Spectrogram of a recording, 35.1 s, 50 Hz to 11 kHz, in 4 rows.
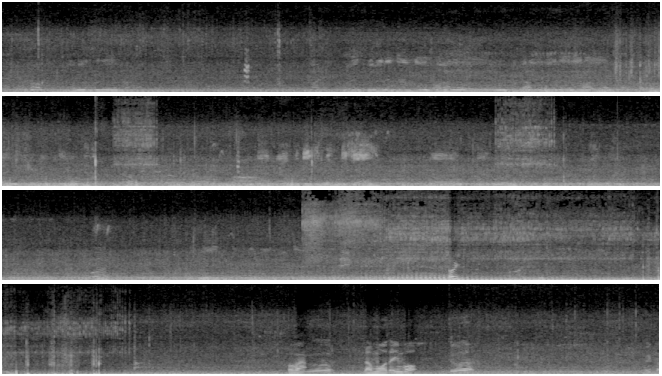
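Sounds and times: bicycle tyre rolling on tarmac: 0.0 - 35.0
wind buffeting: 0.0 - 35.0
faint voices: 4.0 - 17.2.

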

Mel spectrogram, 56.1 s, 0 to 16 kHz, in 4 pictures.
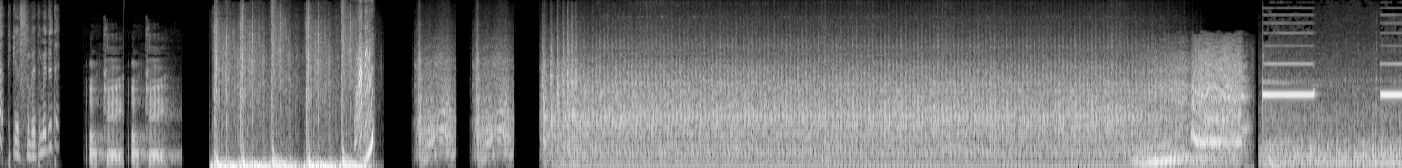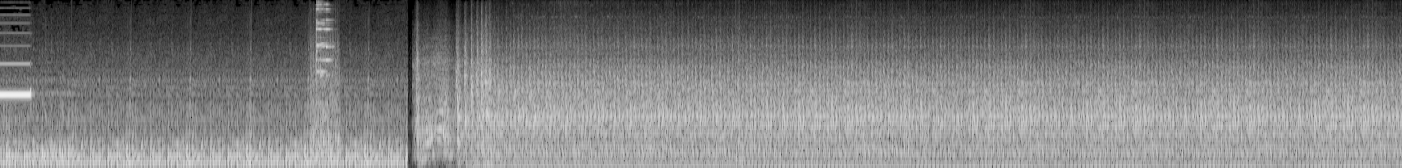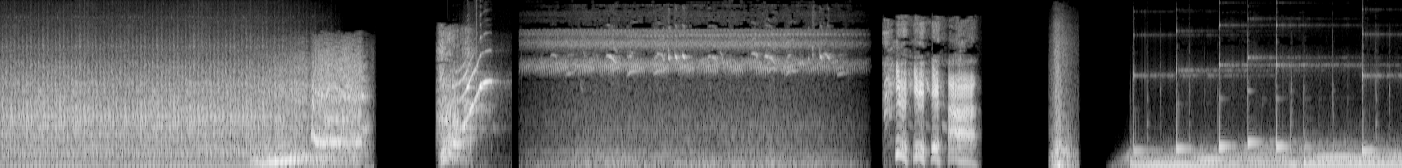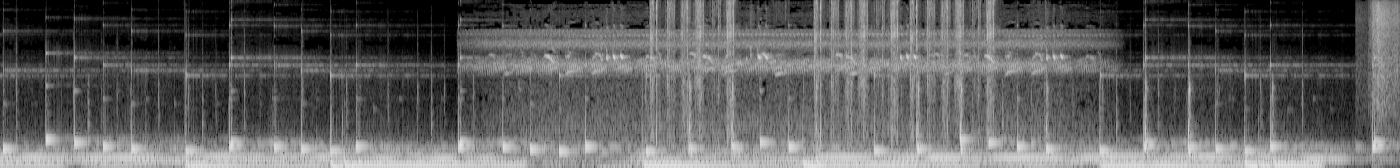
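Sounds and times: short beeps: 12.6 - 13.2
toy tractor engine running: 48.3 - 52.8.

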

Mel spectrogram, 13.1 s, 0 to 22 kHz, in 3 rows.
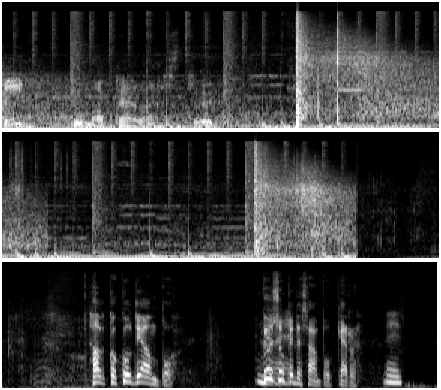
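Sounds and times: background music with steady beat: 0.0 - 7.9
rifle shots: 2.9 - 4.8, 6.9 - 7.9.

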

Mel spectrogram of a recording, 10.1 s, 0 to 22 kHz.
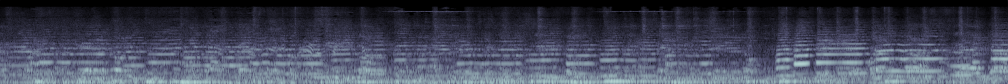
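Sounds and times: mariachi band playing: 0.0 - 10.0.

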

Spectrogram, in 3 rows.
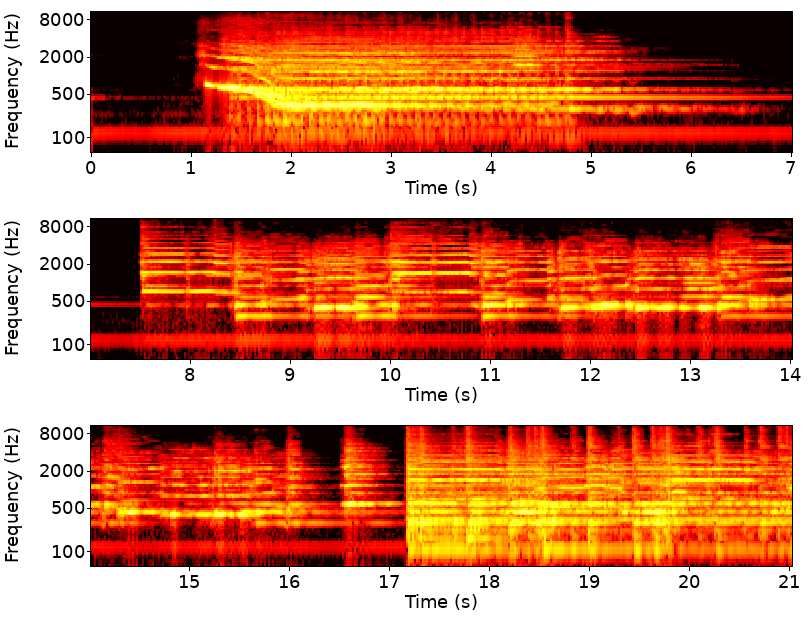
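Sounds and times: violin melody: 1.8 - 6.1, 7.5 - 21.0.

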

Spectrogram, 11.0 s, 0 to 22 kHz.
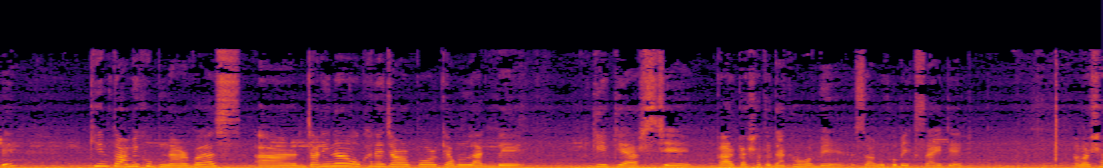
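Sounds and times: woman talking: 0.0 - 0.2, 0.9 - 5.3, 6.0 - 9.7, 10.7 - 11.0.

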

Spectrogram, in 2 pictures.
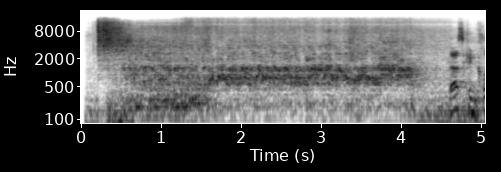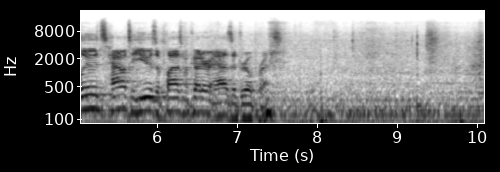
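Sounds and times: plasma torch hissing: 0.1 - 4.6.

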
